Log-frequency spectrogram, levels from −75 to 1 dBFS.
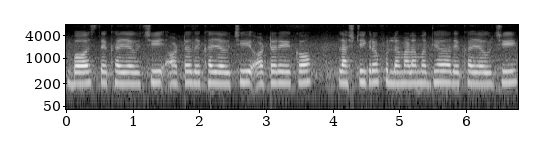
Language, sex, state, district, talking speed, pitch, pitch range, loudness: Odia, female, Odisha, Malkangiri, 105 wpm, 210 Hz, 205-220 Hz, -17 LUFS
